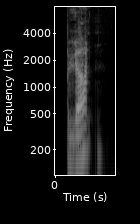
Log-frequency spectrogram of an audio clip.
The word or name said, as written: blonde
